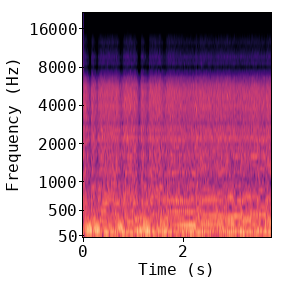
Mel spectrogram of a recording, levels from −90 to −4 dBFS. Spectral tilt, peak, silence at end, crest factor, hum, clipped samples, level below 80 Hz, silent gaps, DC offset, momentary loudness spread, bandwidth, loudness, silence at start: -5.5 dB/octave; -10 dBFS; 0 s; 14 dB; none; under 0.1%; -46 dBFS; none; under 0.1%; 2 LU; 10.5 kHz; -23 LUFS; 0 s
